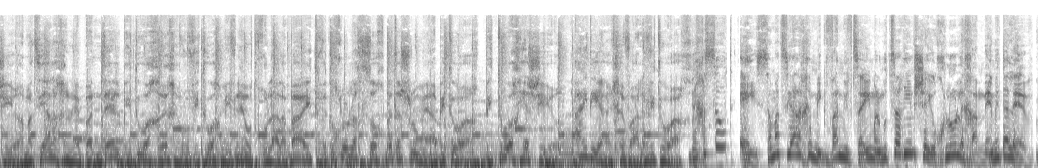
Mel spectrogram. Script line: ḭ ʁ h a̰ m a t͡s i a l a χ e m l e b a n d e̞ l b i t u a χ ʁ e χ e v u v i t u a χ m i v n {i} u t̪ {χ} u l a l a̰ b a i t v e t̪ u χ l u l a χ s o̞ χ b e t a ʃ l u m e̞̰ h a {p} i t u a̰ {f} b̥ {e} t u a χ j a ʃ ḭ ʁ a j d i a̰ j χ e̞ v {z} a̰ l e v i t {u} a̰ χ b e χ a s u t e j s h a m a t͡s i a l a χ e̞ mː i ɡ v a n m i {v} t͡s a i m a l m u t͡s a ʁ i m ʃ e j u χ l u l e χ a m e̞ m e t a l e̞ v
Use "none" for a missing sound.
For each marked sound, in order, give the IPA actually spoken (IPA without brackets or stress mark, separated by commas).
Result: e, χ, b, χ, i, ʁ, u, v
